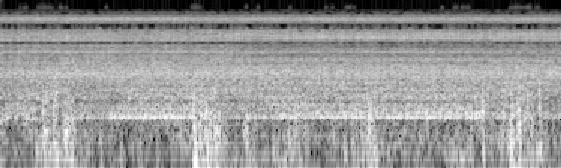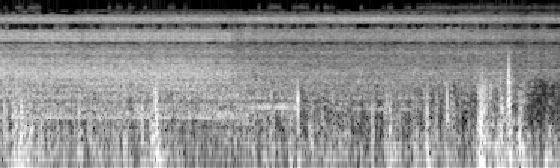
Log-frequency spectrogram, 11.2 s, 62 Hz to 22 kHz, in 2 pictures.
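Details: 2008 Honda Odyssey EX after a timing belt change: steady idle with repeated sharp ticks and knocks over the engine hum, in no clear pattern; abnormal engine noise since the belt job, cause unknown.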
